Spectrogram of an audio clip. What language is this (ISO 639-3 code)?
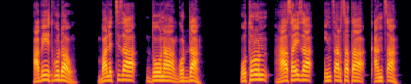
gmv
